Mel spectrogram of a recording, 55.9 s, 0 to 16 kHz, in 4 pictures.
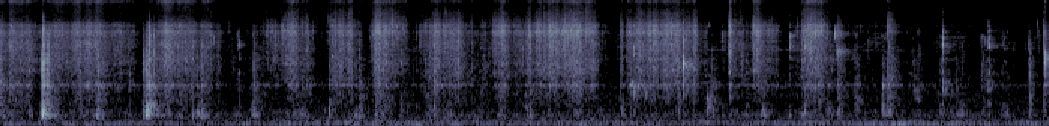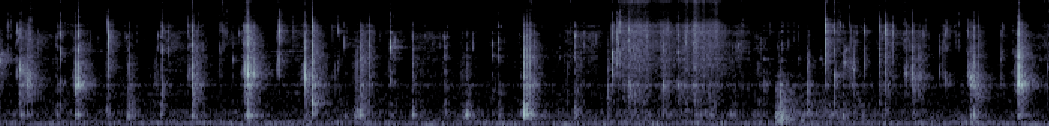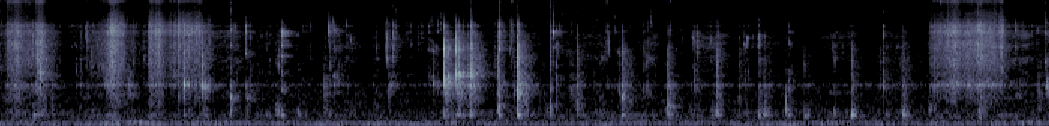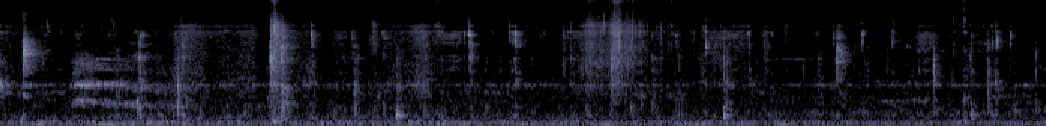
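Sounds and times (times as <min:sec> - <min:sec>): slate pencils crunching: 0:00.0 - 0:12.0, 0:21.0 - 0:24.3, 0:26.0 - 0:32.6, 0:39.8 - 0:41.8, 0:49.5 - 0:51.8.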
